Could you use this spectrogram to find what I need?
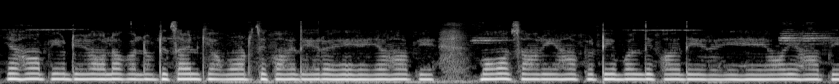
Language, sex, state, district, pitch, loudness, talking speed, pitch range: Hindi, female, Haryana, Rohtak, 235 Hz, -12 LUFS, 185 wpm, 230-240 Hz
